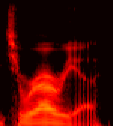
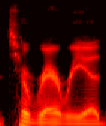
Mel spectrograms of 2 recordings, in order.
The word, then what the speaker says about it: Terraria: my kids could play Terraria or Terraria depending on your particular pronunciation anyway so it's been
